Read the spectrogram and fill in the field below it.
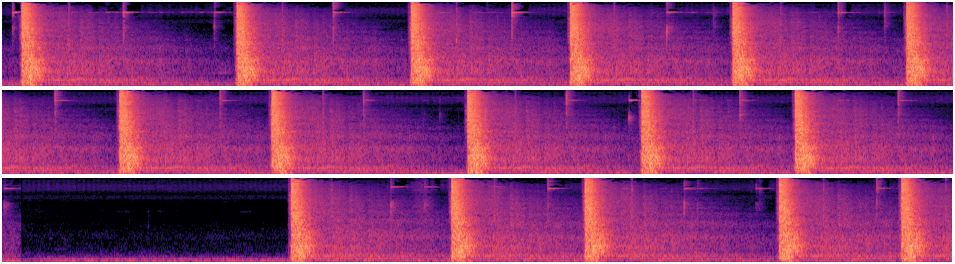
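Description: A pistol fires shot after shot, each bang ringing out outdoors.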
